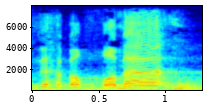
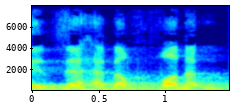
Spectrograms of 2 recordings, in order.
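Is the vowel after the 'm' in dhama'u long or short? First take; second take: long; short. First: The vowel after the m is drawn out long. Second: The vowel after the m is kept short. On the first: The speaker calls it wrong. "panjang ma" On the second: The speaker calls it right. "Kena baca dhahaba dhama'u"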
